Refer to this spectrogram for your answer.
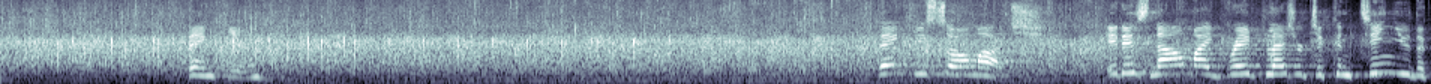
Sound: applause

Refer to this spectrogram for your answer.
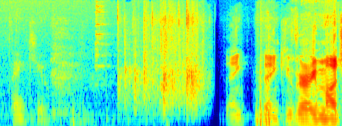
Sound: applause

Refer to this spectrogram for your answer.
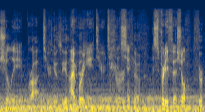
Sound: laughs

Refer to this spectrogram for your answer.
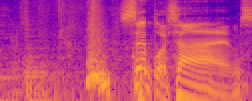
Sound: whoosh

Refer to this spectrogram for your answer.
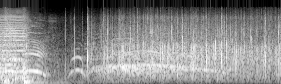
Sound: applause

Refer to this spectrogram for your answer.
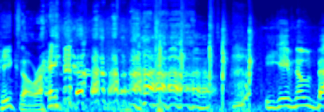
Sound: laughs

